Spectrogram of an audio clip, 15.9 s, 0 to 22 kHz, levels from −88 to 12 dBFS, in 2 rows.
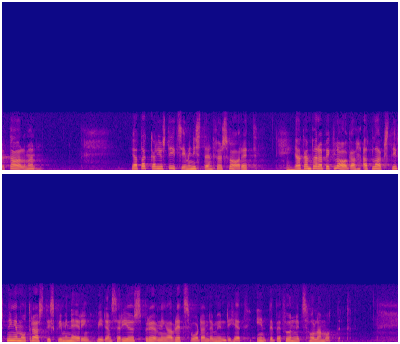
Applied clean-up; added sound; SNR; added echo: none; Bowed string instrument; 10 dB; none.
